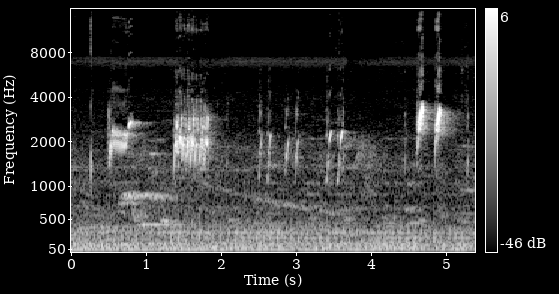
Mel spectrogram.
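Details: Red-whiskered bulbul singing in a morning singing contest: short bright whistled phrases, some warbling and some sharply rising, scattered through a quiet background with faint clicks.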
